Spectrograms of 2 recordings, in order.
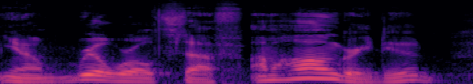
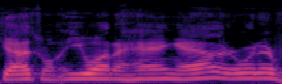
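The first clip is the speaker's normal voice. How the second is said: put-on old lady voice, much higher pitch; 7 semitones higher than usual. Retelling what a friendly woman said to the group: imitating Granny's old lady voice. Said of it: "she has an old lady voice".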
